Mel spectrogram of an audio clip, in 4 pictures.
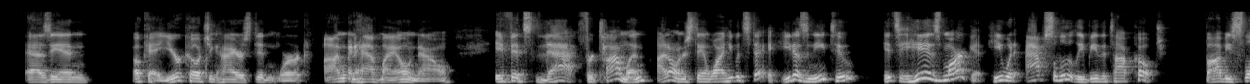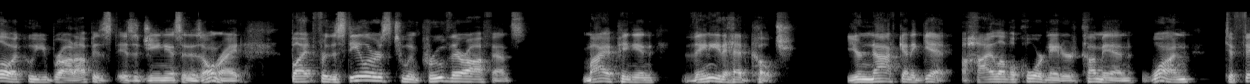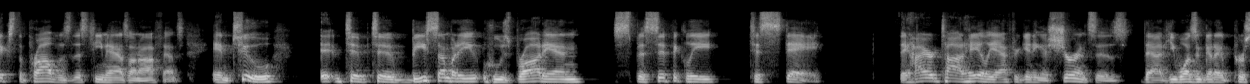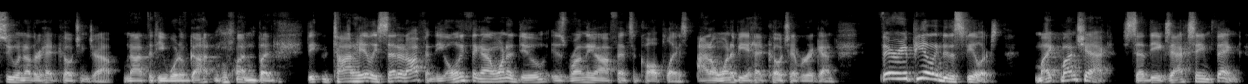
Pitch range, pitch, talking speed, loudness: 100-135 Hz, 115 Hz, 205 wpm, -19 LUFS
